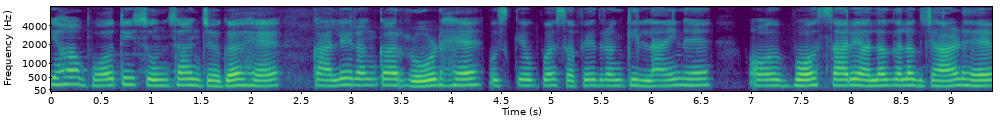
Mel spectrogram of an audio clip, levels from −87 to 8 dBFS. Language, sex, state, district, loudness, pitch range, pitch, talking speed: Hindi, female, Bihar, Madhepura, -17 LUFS, 200-220 Hz, 205 Hz, 160 wpm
